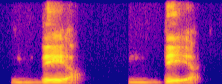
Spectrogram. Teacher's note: se va a pronunciar como DEA DEA en donde decíamos que la r se vuelve una a centralizada una eh con la lengua hacia el centro de la parte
